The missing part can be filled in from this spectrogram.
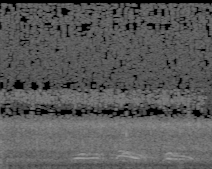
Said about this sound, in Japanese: あの井の頭公園の池の周りのベンチで今座りながら撮ってるんですけど噴水の音が聞こえますかね弁天様のあたりですね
